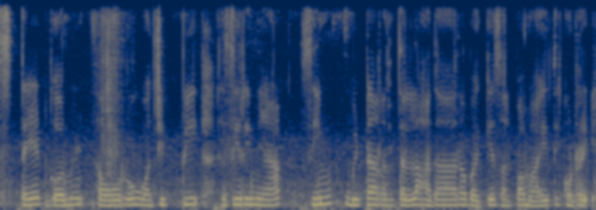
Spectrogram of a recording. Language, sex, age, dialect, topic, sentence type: Kannada, female, 31-35, Northeastern, banking, question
